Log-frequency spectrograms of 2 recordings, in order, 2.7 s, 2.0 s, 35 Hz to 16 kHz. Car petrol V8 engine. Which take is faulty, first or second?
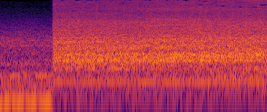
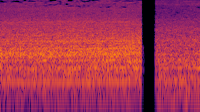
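first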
